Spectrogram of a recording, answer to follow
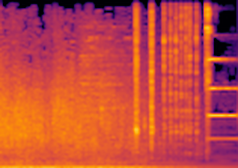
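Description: Cartoon explosion sound effect: a loud, deep boom that fades steadily, with a few sharp crackles near the end.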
